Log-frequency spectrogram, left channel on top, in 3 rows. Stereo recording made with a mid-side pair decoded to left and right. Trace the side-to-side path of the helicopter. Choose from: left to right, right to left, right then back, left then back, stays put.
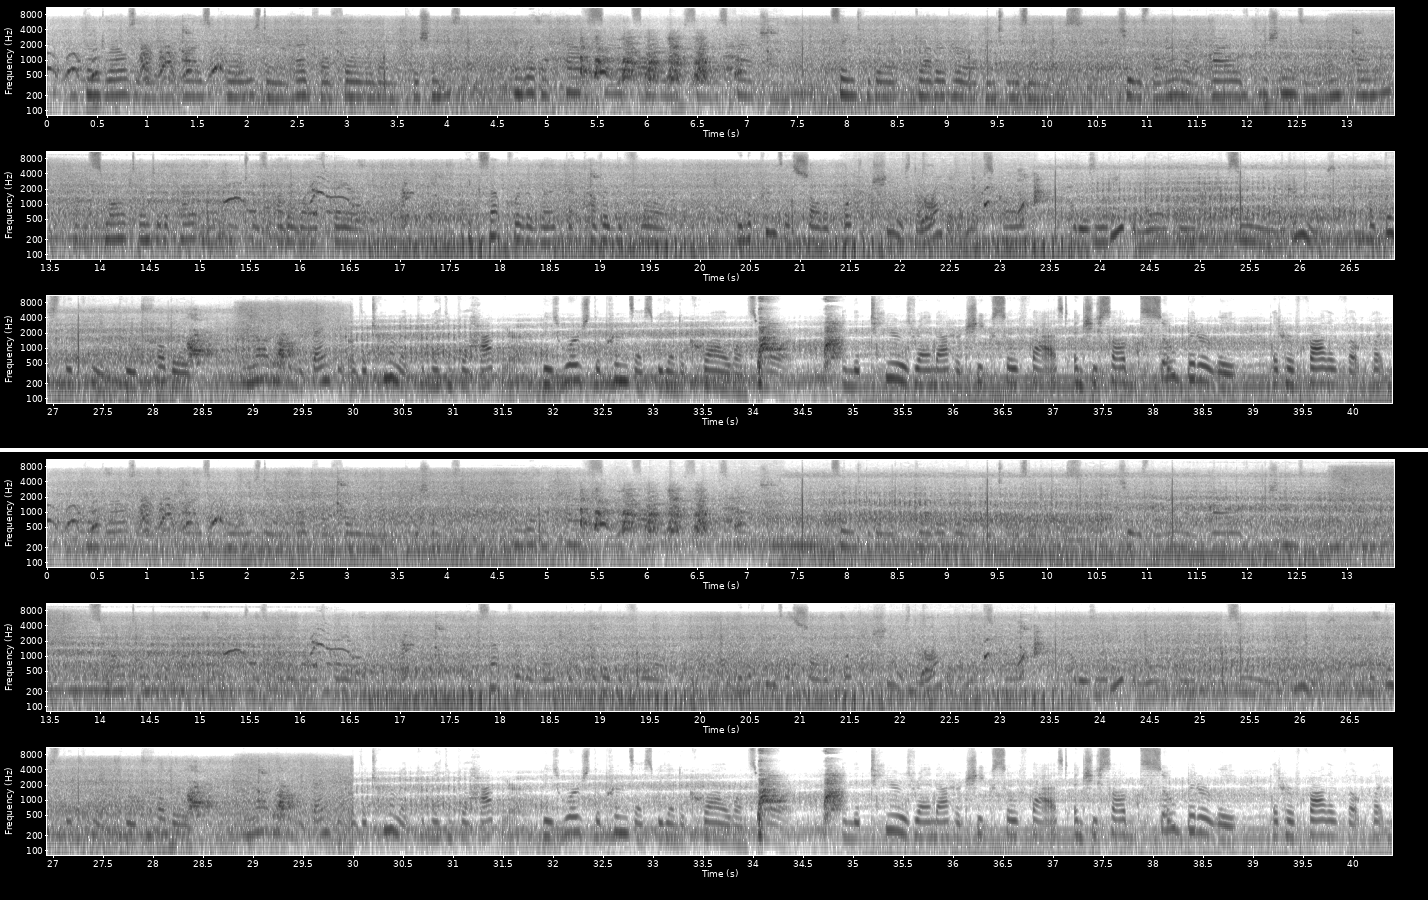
right to left.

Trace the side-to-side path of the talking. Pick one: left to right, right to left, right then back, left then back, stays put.
stays put.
